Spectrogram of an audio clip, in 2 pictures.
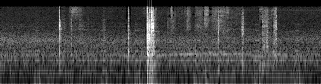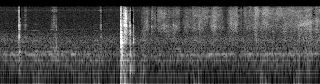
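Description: Handling noise of denim fabric being moved and turned by hand: scattered light clicks and rubbing, with two sharp knocks, one about two seconds in and one a little before seven seconds. A faint high steady whine starts about three seconds in.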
